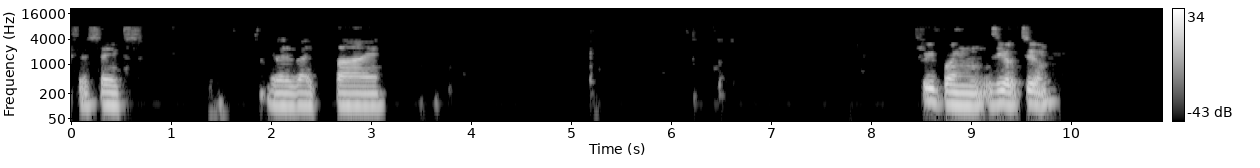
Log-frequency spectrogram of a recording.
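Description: A young man speaks calmly and close into a microphone, in short phrases with pauses.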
